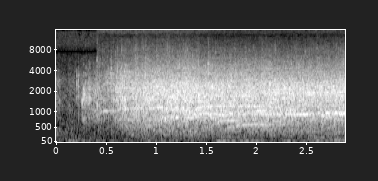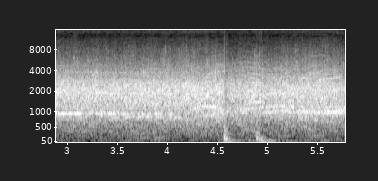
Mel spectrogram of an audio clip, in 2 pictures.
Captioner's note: applause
